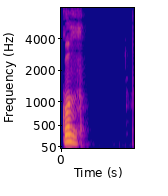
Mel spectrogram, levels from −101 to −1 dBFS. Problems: none marked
